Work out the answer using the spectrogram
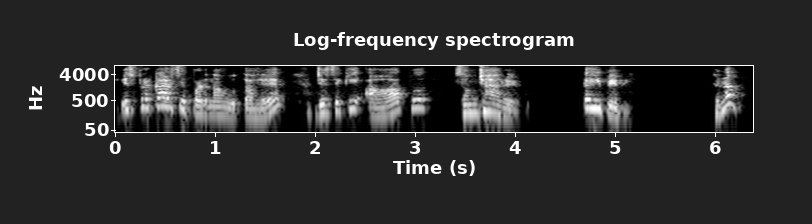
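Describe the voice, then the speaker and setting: A man's voice: sits high, very animated, takes it slowly, a bit bright, husky. A man giving a classroom lecture as an English teacher, often checking in with his listeners. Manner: mixes English words into explanation, frequent "ठीक है ना?" check-ins.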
